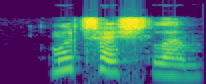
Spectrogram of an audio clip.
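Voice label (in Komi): "мытшасьлӧм", Komi, female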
